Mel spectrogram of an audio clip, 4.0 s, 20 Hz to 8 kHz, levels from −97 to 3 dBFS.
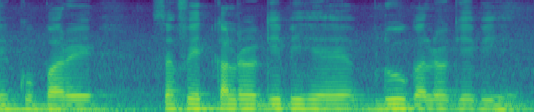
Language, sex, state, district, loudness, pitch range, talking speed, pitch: Hindi, male, Meghalaya, West Garo Hills, -16 LUFS, 115-125 Hz, 165 wpm, 120 Hz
